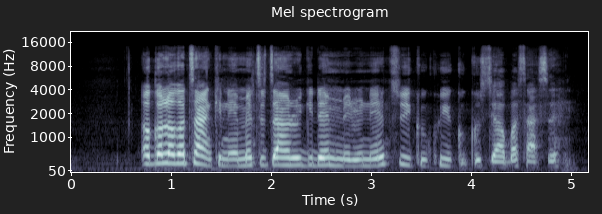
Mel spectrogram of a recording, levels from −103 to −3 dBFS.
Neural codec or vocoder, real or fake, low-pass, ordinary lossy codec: vocoder, 44.1 kHz, 128 mel bands, Pupu-Vocoder; fake; 14.4 kHz; none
